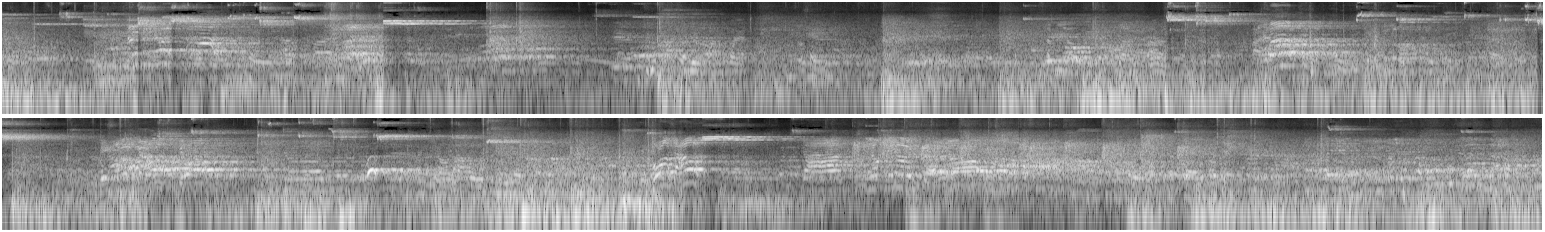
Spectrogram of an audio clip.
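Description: Live basketball game in a large sports hall: the ball bouncing on the court and players' voices calling out, with the echo of the hall.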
